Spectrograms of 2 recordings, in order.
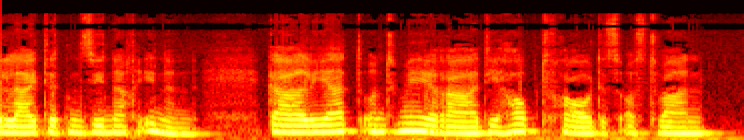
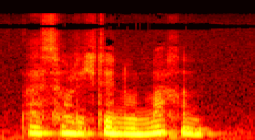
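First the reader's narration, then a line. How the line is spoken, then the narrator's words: Quiet question. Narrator (German): fragte Dirilia leise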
